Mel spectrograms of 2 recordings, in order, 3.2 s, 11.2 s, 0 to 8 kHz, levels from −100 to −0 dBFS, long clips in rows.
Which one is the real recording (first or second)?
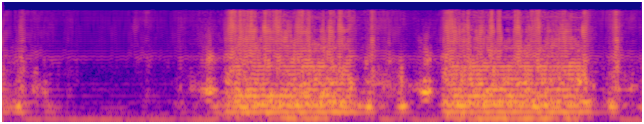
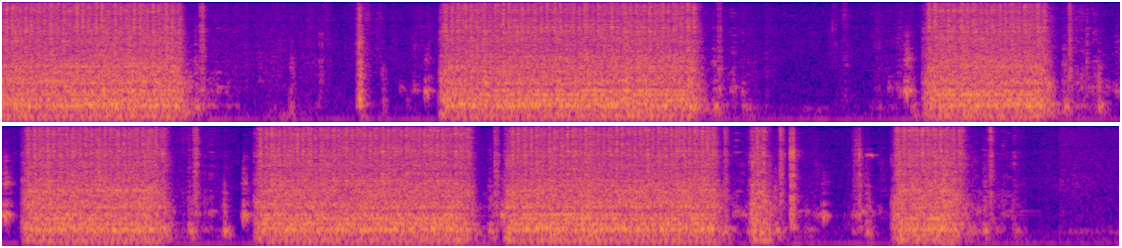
second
